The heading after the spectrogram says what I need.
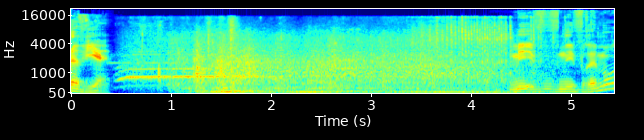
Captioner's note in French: sirènes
